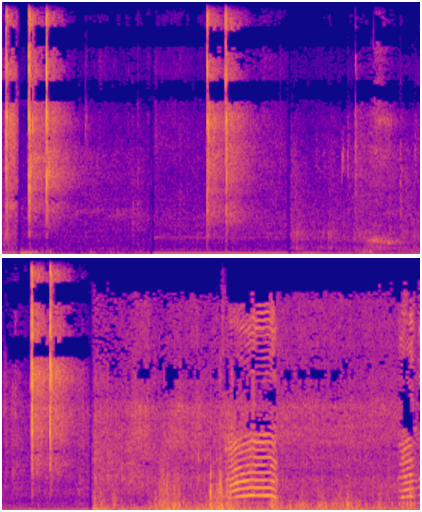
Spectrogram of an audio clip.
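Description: Metal grill tongs clacking, three pairs of sharp clicks a couple of seconds apart, at a charcoal kettle grill. About five seconds in, wind buffets the microphone, and near the end there is one long, high, steady call.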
